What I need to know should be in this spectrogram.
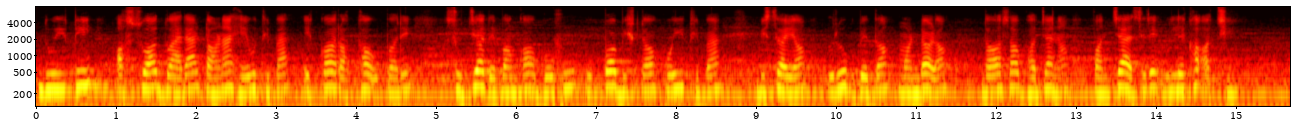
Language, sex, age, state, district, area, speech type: Odia, female, 18-30, Odisha, Jajpur, rural, read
